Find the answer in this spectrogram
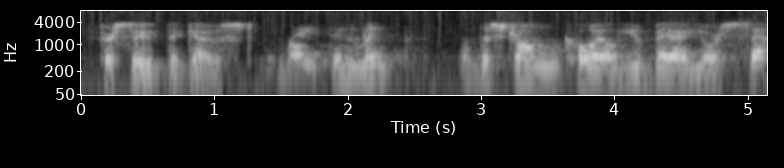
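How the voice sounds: What we hear is a natural reading voice.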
